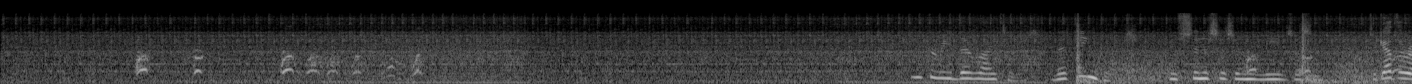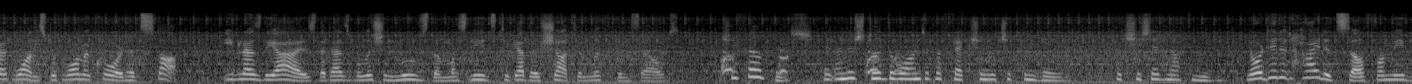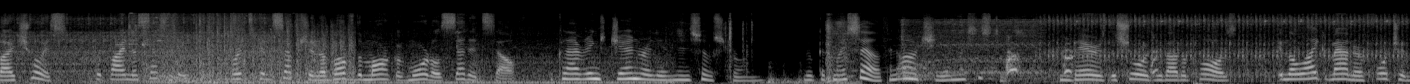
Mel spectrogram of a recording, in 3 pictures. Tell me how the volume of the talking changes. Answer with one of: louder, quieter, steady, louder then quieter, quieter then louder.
steady.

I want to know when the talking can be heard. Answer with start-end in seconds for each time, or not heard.
9.1-42.3.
